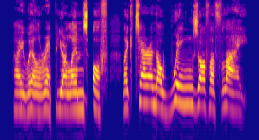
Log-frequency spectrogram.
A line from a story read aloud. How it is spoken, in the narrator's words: snarled the Fae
